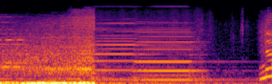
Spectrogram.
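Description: Trailer score: a loud low rumbling swell that cuts off sharply less than a second in, followed by a held chord that fades away.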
